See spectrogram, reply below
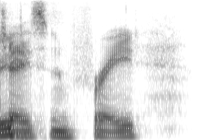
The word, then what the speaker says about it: Jason Fried: Jason Fried. – So do I, usually. Jason Fried. So Basecamp is located in Chicago. So that's pretty cool. So Jason Fried will be there to talk with us all, who is an amazing person to follow on Twitter.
